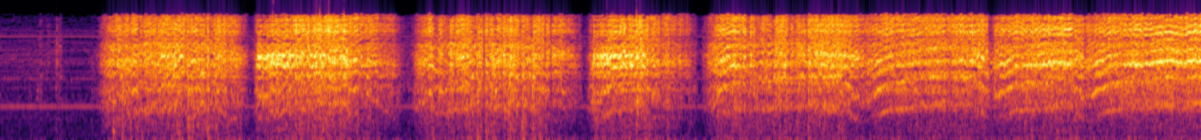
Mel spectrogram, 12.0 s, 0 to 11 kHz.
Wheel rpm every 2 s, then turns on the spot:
100, 120, 130, 100, 190, 190.
none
